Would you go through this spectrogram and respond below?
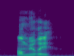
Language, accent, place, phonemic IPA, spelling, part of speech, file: French, France, Lyon, /ɑ̃.my.ʁe/, emmurer, verb, LL-Q150 (fra)-emmurer.wav
- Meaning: to immure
